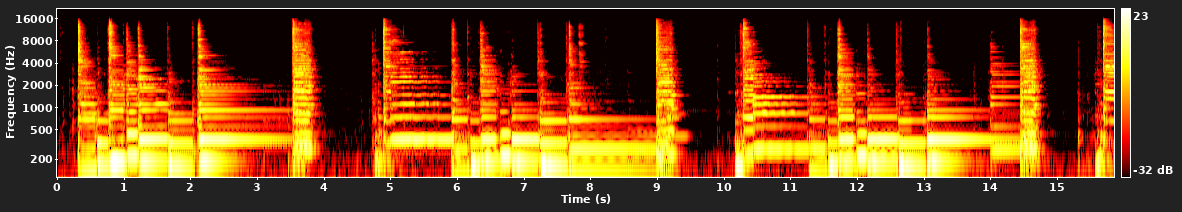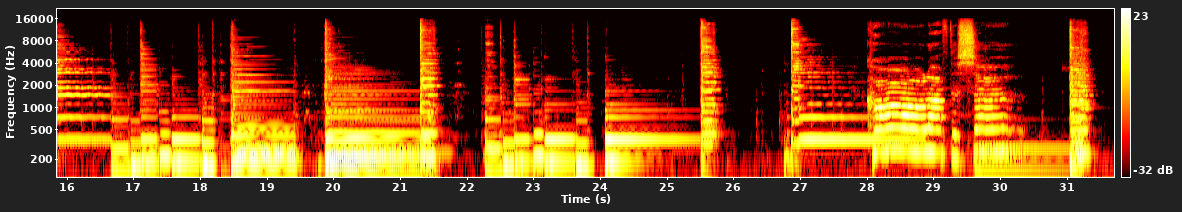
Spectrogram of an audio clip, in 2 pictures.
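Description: Steel-string acoustic guitar fingerpicked, playing a song's intro in ringing phrases of about three to four seconds, each broken by a brief pause. A singing voice comes in near the end.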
